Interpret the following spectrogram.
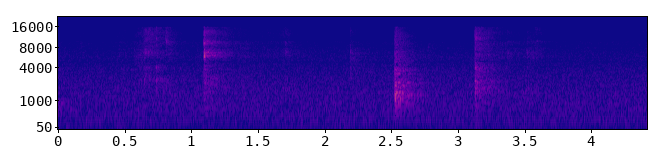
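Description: A mixing utensil knocking and clinking against a bowl of turmeric paste a few times, with the sharpest knock about two and a half seconds in, over a steady low hum.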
